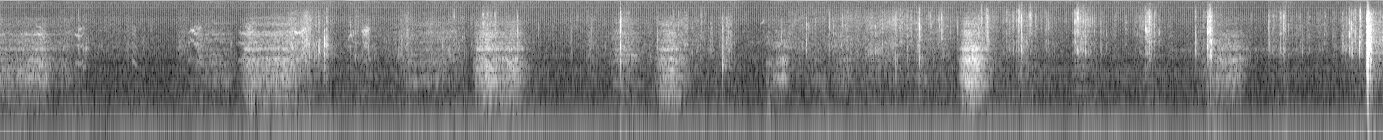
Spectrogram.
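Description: Heavy, panting breaths, irregular and about a second apart, with small ticks between them and one sharp click near the end.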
